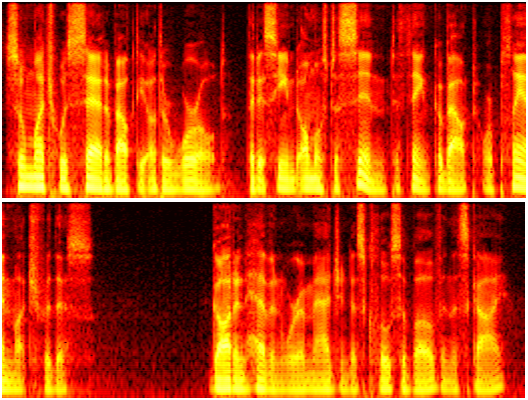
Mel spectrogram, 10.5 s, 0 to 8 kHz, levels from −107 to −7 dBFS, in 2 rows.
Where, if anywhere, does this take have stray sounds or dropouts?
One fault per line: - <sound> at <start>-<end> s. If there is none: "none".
none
